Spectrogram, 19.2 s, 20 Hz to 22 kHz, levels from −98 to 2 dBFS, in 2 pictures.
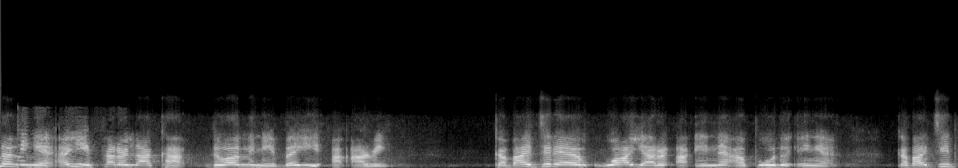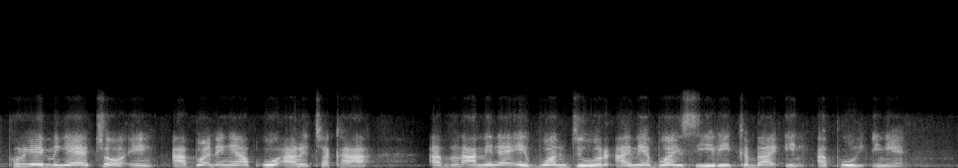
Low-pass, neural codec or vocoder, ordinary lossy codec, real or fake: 7.2 kHz; codec, 16 kHz, 1.1 kbps, Voila-Tokenizer; Opus, 16 kbps; fake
